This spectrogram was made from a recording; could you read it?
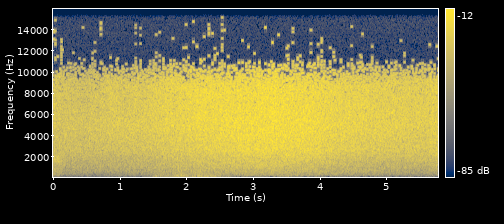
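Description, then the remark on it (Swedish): A heavy rain shower pours down on a garden with a red cottage in a dense, steady hiss that swells slightly midway through, with no voices and no pauses in the downpour. “En häftig regnskur får oss att ta vår tillflykt till den röda stugan.”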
